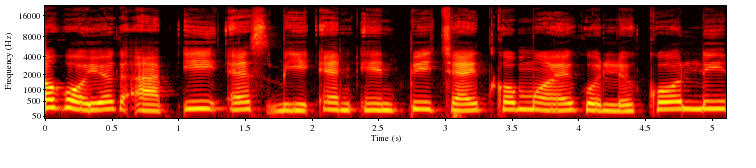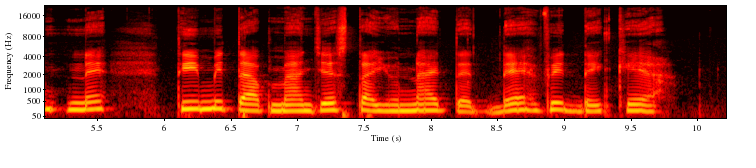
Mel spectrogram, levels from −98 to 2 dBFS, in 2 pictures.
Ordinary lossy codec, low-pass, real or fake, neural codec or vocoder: none; none; fake; vocoder, 44.1 kHz, 128 mel bands every 256 samples, BigVGAN v2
